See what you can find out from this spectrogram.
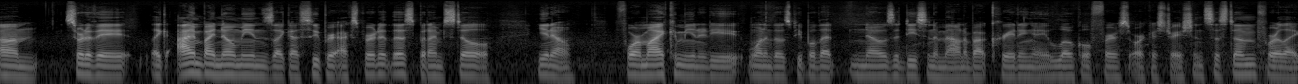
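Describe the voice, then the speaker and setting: On a very clean recording with a silent background, a man speaks at a moderate pace with a fairly low pitch and monotone, flat intonation. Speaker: filmmaker and tech worker. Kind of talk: casual video message. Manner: halting, many fillers and restarts.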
